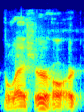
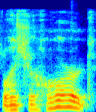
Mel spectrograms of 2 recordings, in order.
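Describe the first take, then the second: First: It sounds mocking and snide. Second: It sounds warm and genuinely kind. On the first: The speaker is quietly insulting the person. "can mean it like a smart ass" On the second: The speaker truly feels sympathy. "sometimes we can say it in a good way"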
